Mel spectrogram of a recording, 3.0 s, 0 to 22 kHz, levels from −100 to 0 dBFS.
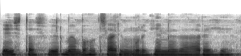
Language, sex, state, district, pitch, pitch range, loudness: Hindi, male, Jharkhand, Ranchi, 120 Hz, 115-125 Hz, -14 LUFS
